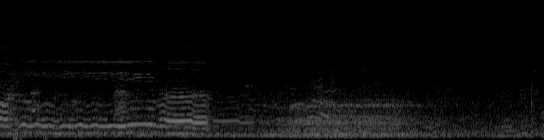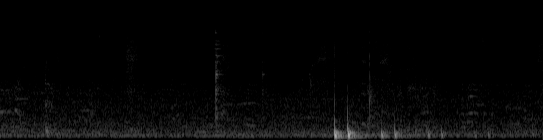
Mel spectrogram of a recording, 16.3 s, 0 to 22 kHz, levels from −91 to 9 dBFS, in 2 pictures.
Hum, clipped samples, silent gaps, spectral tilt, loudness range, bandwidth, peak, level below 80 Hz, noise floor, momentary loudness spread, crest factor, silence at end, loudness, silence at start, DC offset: none; under 0.1%; none; -9 dB/octave; 22 LU; 15.5 kHz; -22 dBFS; -86 dBFS; -70 dBFS; 18 LU; 30 dB; 0 s; -48 LUFS; 0 s; under 0.1%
